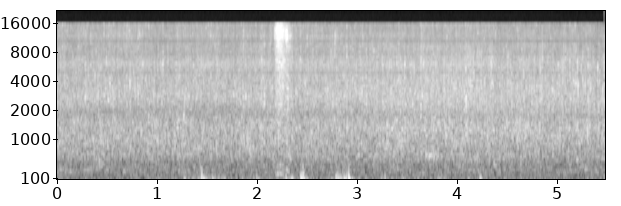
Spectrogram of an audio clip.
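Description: Swollen floodwater stream rushing past in a steady flow after a night of heavy rain. A few soft low thumps come through around the middle.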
